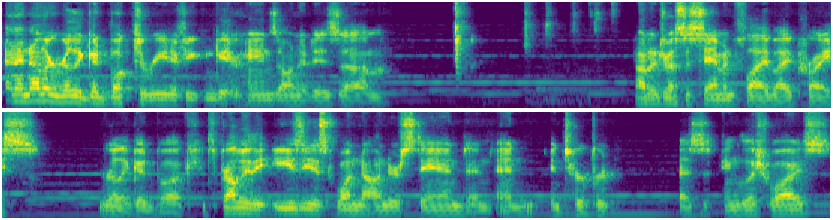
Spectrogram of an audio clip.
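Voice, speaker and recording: Long, frequent pauses break up the speech while faint music plays in the background. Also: man. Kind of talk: tutorial. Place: home room. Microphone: webcam.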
